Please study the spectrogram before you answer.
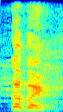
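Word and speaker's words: cupboard: इसमें पी जो है वो साइलेंट होता है, इसलिए हम इसे बोलते हैं इन कबर्ड.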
